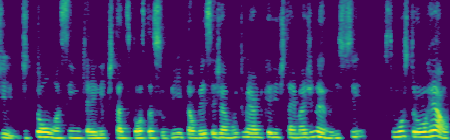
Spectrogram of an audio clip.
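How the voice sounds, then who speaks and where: Somewhat breathy and dark, mellow in tone, a woman speaks at a moderate pace with a fairly high pitch. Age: 20s. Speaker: actress and political activist. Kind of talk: interview.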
